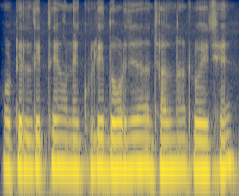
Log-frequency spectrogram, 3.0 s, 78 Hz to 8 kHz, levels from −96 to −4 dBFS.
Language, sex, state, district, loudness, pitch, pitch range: Bengali, male, West Bengal, Cooch Behar, -14 LUFS, 150 Hz, 150-155 Hz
